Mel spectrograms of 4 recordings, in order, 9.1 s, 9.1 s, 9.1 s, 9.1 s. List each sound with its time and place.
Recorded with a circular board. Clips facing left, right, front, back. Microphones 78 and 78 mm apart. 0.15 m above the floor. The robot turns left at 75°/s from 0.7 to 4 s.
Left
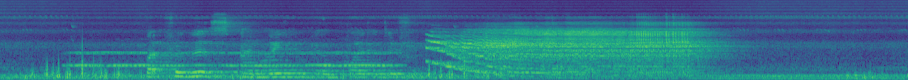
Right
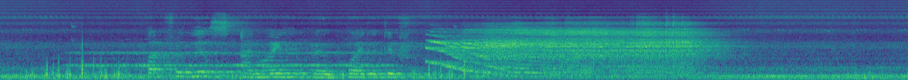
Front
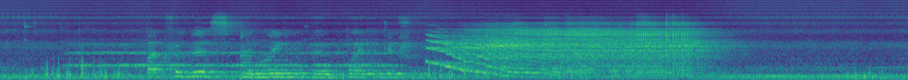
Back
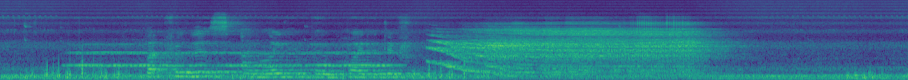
1.5 s a woman speaking: 90° left, 1.9 m; by 4.2 s 100° right, 1.9 m
4.3 s a squeak: 20° right, 2.5 m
